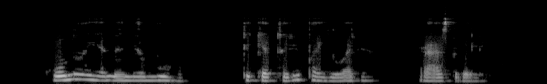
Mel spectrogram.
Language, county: Lithuanian, Vilnius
